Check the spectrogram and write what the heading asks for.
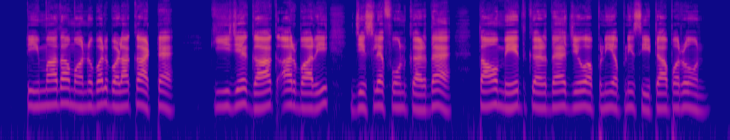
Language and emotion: Dogri, sad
